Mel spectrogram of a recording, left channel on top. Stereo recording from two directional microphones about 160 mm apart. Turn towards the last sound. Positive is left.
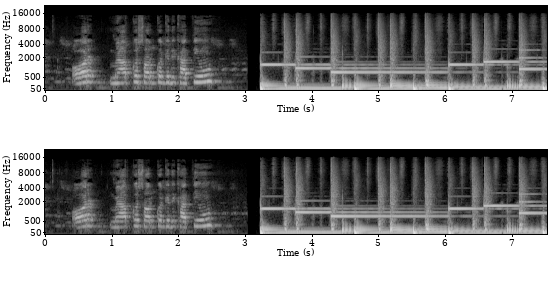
turn(degrees=0)  # may be behind; listen again after turning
